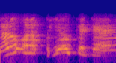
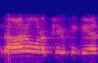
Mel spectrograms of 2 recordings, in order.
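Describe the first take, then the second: First: Whiny plea, pitched much higher; hammed-up queasy whine; mock whimper. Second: Said in the usual way. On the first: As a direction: whimper it like a sick kid. Same plea said twice.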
